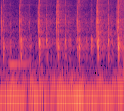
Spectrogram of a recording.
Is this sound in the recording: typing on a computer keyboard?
yes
